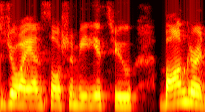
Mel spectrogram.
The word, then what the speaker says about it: Bhangra: So it's pronounced as Bhangra.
